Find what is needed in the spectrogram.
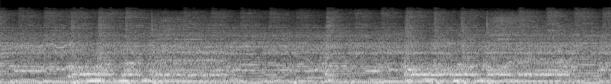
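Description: Death metal band playing live: distorted electric guitars riffing over bass and drums, loud and unbroken.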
